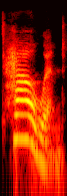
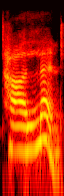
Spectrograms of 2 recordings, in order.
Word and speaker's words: Talent: though the english loanword talent right is being emphasized on that second syllable not how we say it in english in english we say talland in german you say talent and because of this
